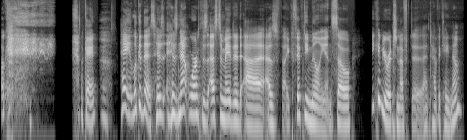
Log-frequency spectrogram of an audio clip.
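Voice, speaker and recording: Young woman, comedic podcast chat, rambling, giggly, mid-pitched. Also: lively intonation, normal speed. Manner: rambling, giggly, full of fillers. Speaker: podcast co-host.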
